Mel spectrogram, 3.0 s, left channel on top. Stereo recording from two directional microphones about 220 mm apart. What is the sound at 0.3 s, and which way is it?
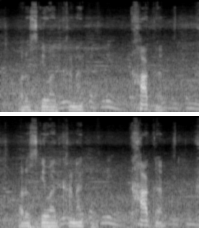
Speech, 15° right (ahead or behind).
